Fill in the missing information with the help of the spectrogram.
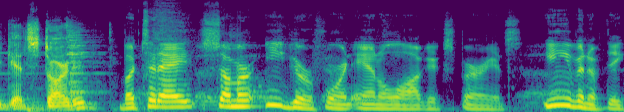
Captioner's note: voice-over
